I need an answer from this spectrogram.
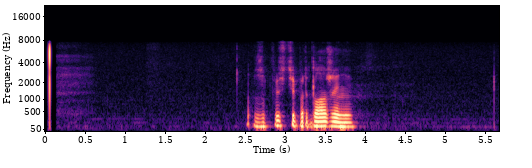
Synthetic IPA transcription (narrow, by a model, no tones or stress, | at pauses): zɐpusʲt̪ʲipɾɛd̪lˠaʒɛnʲiɛ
